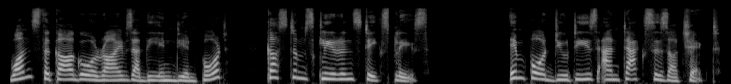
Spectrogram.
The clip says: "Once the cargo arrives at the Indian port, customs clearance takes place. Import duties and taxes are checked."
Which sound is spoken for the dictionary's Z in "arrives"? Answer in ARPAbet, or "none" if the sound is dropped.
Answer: Z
